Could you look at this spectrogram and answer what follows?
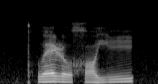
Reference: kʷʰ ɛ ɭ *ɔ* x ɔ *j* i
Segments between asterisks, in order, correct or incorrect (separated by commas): incorrect, correct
